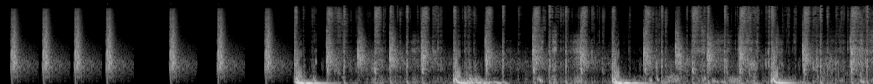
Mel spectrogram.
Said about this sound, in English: These 909 hand claps sit atop a composite of other percussion sounds that were not generated from the 909.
